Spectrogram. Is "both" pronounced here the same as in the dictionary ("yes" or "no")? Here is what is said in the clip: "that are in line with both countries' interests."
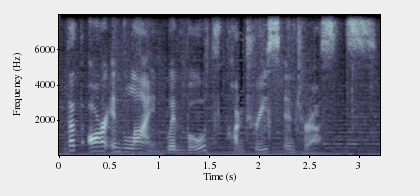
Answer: yes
